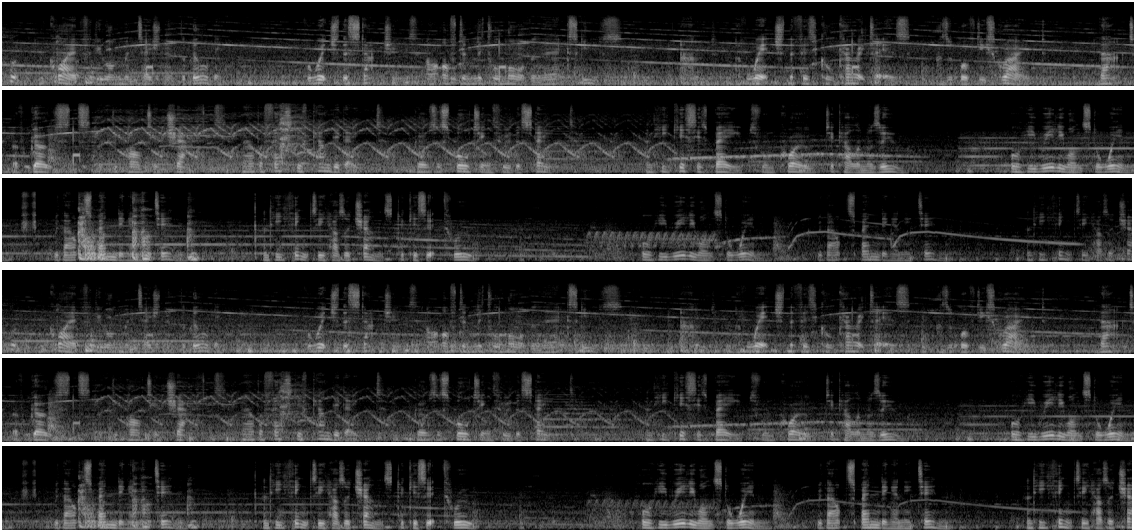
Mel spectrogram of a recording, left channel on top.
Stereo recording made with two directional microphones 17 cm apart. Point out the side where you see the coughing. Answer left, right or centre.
left.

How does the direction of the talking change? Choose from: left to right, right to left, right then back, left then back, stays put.
left to right.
